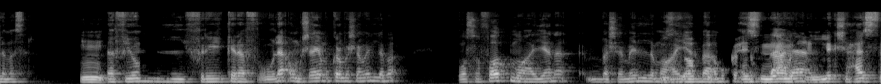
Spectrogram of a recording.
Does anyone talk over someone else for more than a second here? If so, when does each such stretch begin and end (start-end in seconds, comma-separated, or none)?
6.6-8.3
